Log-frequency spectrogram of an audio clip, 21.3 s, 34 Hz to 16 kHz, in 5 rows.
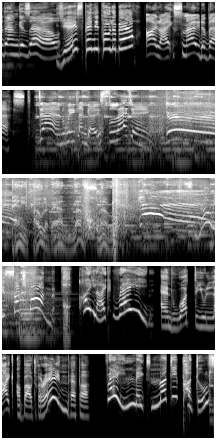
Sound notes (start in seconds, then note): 14.0 snorting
